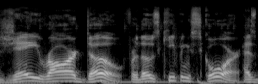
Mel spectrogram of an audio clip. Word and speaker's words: Girardeau: Founded in 1733 as a French trading post by Jean-Baptiste de Girardot, Cape Girardeau, pronounced Girardot for those keeping score, has been connecting cultures and commerce for nearly 3 centuries.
